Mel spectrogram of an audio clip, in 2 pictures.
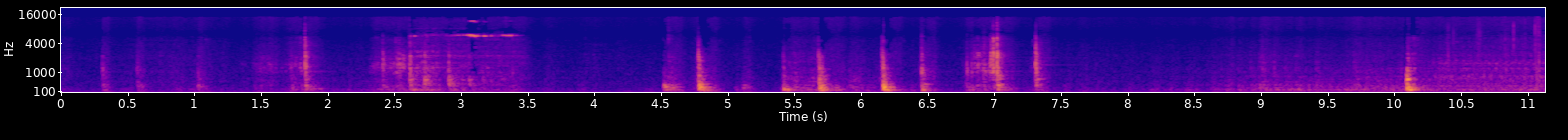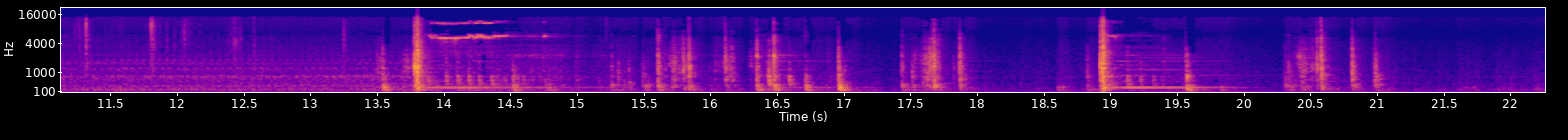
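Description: Handling noises of a Victrola acoustic gramophone being readied to play a 78: a string of clicks and knocks, a steady whir in the middle, and two sharp knocks with a brief metallic ring.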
